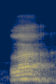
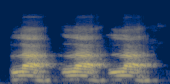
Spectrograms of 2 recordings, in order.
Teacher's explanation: Ya, tapi yang harus digarisbawahi la jangan keluar dari gigi, Pak. La itu di belakang gigi ya. La di tempat gusi dan belum ngadu ke giginya.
